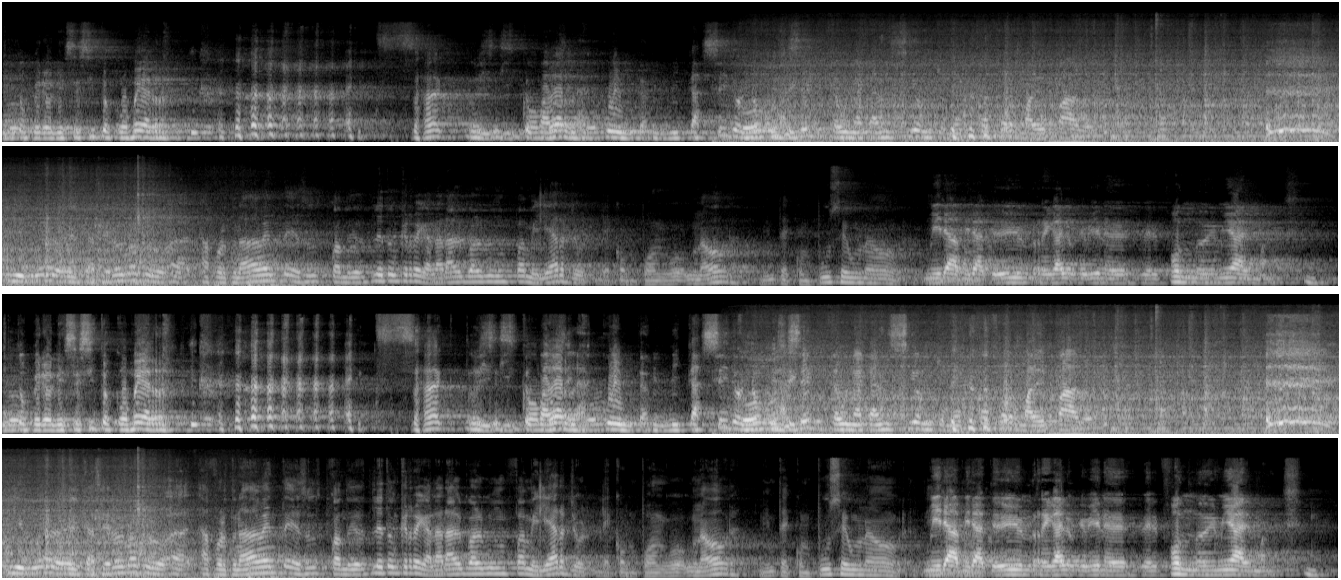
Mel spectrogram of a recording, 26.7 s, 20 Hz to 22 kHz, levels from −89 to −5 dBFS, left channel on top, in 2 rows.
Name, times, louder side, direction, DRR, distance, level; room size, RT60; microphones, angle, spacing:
voice 1, 0.0-2.3 4.6-11.2 12.4-12.5 13.3-13.4 13.7-14.3 22.6-26.3, right 4 dB, 80° right, 13 dB, 0.7 m, -26 dB
voice 2, 2.3-3.5 3.8-6.1 7.2-8.0 9.5-10.1 12.6-23.2 26.4-26.5, right 3 dB, 50° right, 9 dB, 0.6 m, -28 dB
sound 1, 7.1-16.4, right 1 dB, 20° right, 1.2 m, -32 dB
19.0 x 18.0 x 9.7 m, 2.9 s
head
